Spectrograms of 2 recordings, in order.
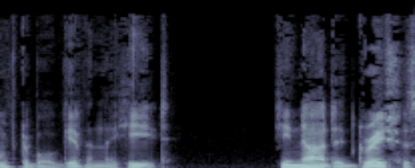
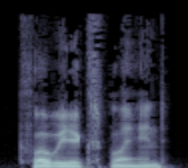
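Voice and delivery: usual speaking voice

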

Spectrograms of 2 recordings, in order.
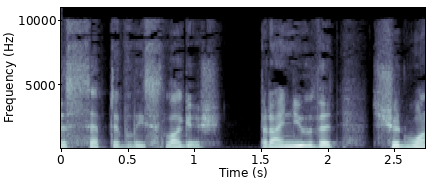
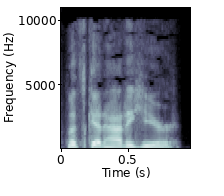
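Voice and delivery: high, louder hurrying voice; pressing, raised-voice call; urgent shout; 9 semitones higher, 5 dB louder than usual. A narrator's reading. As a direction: urge a friend to flee. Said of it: "she shouted".

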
